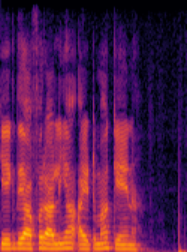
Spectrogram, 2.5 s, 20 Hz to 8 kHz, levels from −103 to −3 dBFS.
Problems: none marked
